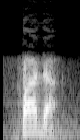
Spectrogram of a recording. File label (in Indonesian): "pada", bahasa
